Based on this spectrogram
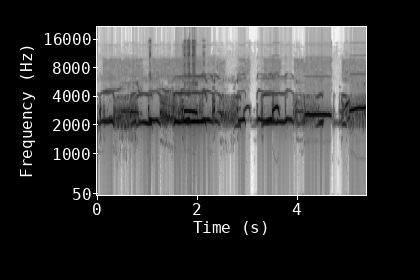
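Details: Desert stone-curlew calling: overlapping wailing whistles, rising and falling, packed densely in bursts separated by brief gaps, with several birds seemingly calling at once and no other sounds.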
